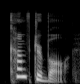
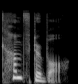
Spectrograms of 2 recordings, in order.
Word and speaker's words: comfortable: Word three, comfortable. Many people say every letter, but we often say comfortable.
